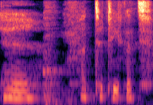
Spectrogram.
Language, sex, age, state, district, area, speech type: Bengali, female, 30-45, West Bengal, Dakshin Dinajpur, urban, spontaneous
